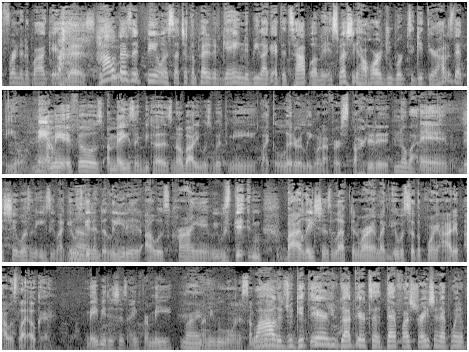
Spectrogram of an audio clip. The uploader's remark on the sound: Live from the BET Awards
